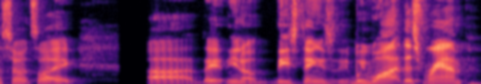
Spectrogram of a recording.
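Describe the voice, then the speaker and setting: The recording is very clean with a silent background, as a man with a fairly high pitch talks at a moderate pace with ordinary pitch variation. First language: not Spanish (English speaker). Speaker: gaming YouTuber. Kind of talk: gameplay commentary / deck tech. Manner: casual, many fillers (um, uh).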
